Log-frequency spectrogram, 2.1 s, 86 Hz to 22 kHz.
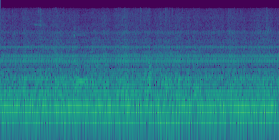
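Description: Boeing 737-800's CFM56-7B turbofan engines heard from inside the cabin during the climb after take-off: a steady, even engine noise with several steady humming tones layered over it.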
